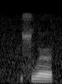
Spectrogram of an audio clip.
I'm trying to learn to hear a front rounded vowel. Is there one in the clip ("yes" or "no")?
yes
